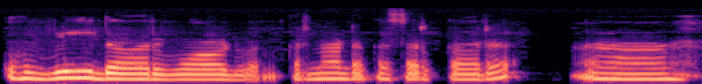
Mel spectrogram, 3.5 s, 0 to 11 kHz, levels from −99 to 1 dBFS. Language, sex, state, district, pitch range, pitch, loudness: Kannada, female, Karnataka, Dharwad, 200-235 Hz, 215 Hz, -17 LUFS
